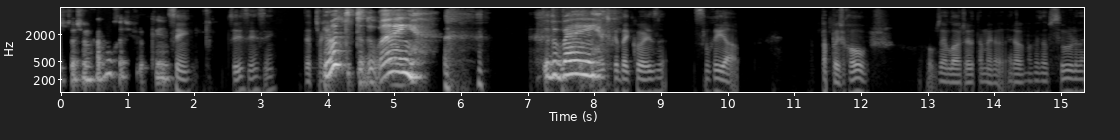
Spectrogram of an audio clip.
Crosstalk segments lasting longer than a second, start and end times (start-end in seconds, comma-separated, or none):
none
